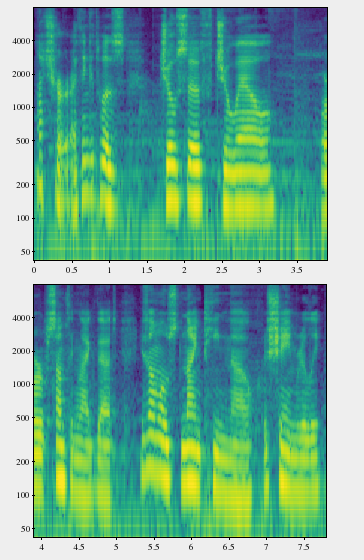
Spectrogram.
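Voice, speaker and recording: A motherly, folksy diner owner in a video game voiced by a man. The pitch is lifted and the manner is kindly. Faint music sits behind the voice. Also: a little slow, close to an everyday voice. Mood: gossipy. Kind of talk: reading video game dialogue aloud.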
